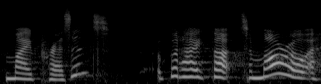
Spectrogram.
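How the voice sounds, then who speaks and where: Lady acting a sweet young bride in an old radio play, high voice, dramatic and earnest, hall echo. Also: very animated, measured pace, fairly bright tone, exaggerated voice. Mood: delighted. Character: sweet, sentimental young bride-to-be, romantic and anxious. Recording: echoey church hall stage recording.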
